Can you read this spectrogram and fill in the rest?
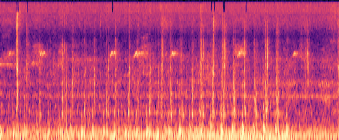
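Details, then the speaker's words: High-mileage car, engine idling while the steering wheel is turned at a standstill: dull knock about three times a second; owner attributes it to the steering column shaft universal joints (two crosses), planning to replace only the crosses. "сегодня хотел озвучить одну проблему которая присутствует на автомобиле это стук при повороте руля причем при повороте на месте"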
